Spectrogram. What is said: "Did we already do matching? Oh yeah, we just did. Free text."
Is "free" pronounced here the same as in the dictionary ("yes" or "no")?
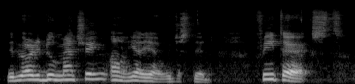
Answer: yes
